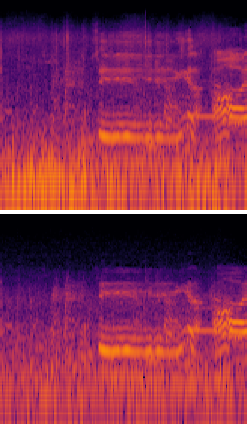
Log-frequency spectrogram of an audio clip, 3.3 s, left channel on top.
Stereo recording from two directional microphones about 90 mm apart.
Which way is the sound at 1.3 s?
50° left (ahead or behind).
